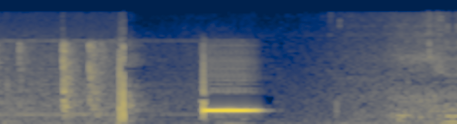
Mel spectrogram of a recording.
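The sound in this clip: A phone line connects on an incoming call with one loud, steady mid-pitched tone lasting about half a second, preceded by a few faint clicks and followed by quiet line noise.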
